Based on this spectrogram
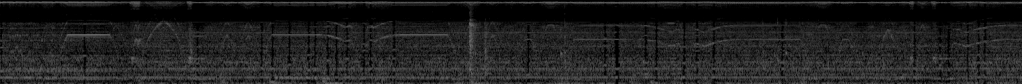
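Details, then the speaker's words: Anycubic Mega X 3D printer, bought broken with PCB smoke, printing a benchy: quiet, even running, steppers singing rising and falling whines as the head moves; drivers heard more than motion system, running normally. "machine, you hear the drivers and not the motion system."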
